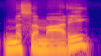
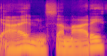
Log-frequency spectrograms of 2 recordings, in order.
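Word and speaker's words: Msamati: good it's Lucian and I'm probably gonna butcher his last name mamati MS m a TI samadi that's how I would pronounce it he was really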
